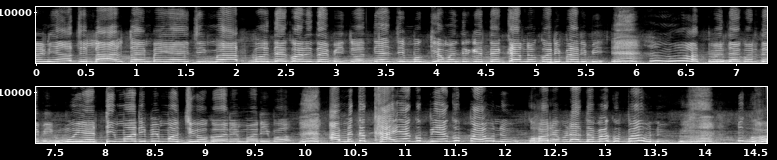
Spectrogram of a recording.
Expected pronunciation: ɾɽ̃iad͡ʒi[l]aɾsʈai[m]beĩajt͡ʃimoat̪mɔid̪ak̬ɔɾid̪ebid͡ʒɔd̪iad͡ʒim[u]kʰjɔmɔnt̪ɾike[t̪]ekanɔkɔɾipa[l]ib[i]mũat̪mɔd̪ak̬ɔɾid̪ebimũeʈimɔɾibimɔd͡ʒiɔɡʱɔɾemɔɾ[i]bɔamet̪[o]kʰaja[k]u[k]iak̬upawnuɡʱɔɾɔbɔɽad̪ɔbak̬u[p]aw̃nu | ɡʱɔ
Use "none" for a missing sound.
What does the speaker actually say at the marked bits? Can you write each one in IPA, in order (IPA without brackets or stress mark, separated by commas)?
l, m, u, d̪, ɾ, i, i, ɔ, k, p, p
